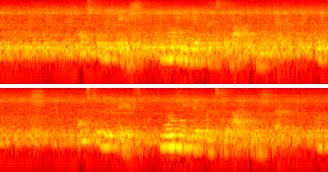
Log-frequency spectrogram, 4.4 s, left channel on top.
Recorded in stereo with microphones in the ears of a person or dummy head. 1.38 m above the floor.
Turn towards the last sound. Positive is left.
turn(degrees=-55)  # may be behind; listen again after turning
